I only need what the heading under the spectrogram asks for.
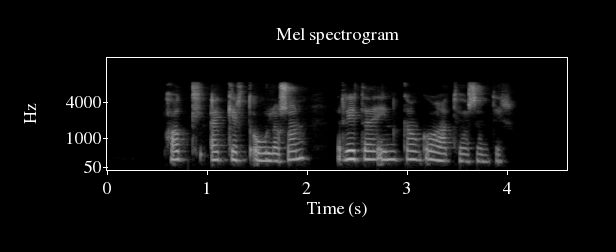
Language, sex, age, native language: Icelandic, female, 30-39, Icelandic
